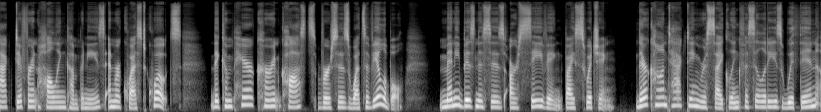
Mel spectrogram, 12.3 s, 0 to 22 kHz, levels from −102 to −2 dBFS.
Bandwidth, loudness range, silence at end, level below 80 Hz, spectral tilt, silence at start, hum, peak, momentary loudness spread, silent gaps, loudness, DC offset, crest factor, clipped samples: 20 kHz; 2 LU; 0 s; -64 dBFS; -5 dB/octave; 0 s; none; -2 dBFS; 7 LU; none; -21 LUFS; under 0.1%; 18 dB; under 0.1%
